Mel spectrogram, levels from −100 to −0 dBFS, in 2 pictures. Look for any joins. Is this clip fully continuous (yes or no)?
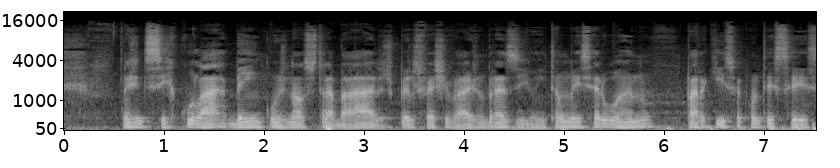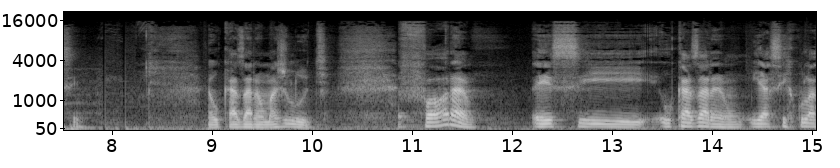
no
